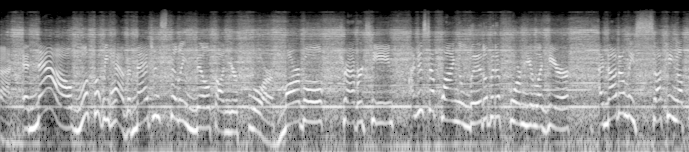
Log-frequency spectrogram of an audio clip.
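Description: Bissell CrossWave multi-surface wet/dry vacuum running, its motor giving a steady whine.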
